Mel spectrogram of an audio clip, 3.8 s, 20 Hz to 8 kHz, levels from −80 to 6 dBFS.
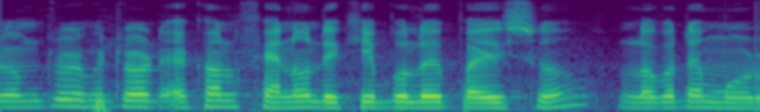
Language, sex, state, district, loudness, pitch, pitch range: Assamese, male, Assam, Sonitpur, -15 LUFS, 150 Hz, 145-165 Hz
